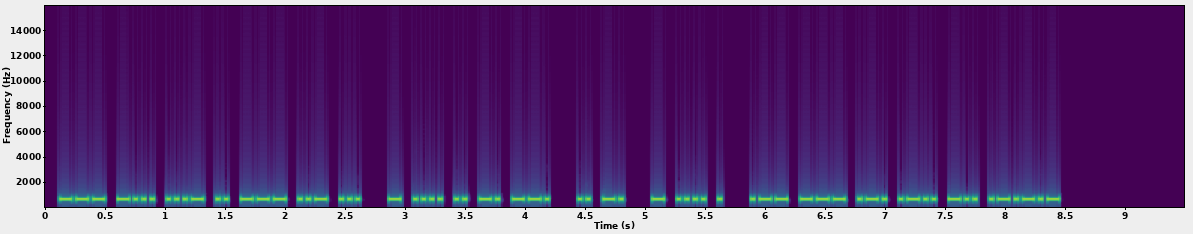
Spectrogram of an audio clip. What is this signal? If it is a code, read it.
Morse code, heard as a keyed tone, about 36 wpm, 700 Hz. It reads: OBVIOUS THING IN THE WORLD.
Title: Sentences from Top 1600 Words 35wpm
